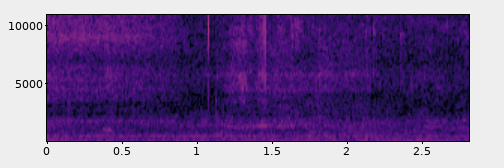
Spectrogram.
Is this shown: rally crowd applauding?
no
